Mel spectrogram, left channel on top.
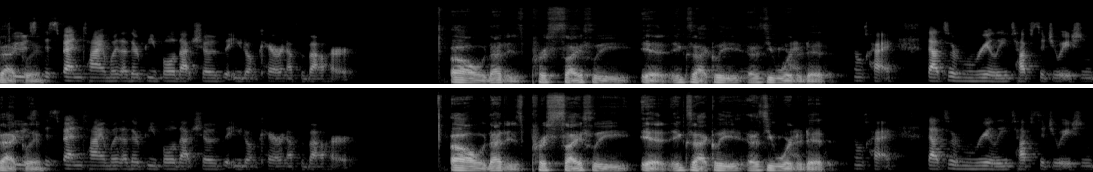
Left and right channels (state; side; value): normal; both; correlation 0.39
